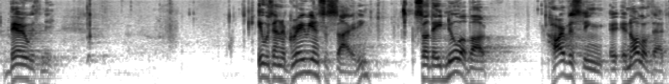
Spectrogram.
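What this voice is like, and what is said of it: Strong accent. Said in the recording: “Sometimes my accent comes out strong here”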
